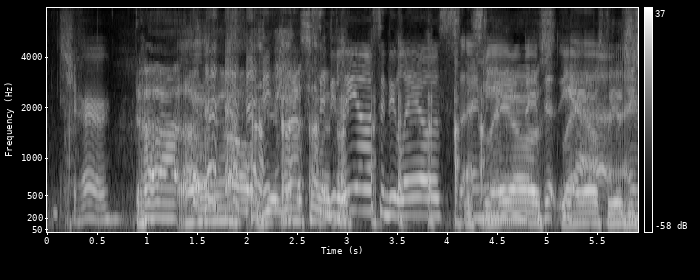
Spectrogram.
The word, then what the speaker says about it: Leos: so let's introduce cindy cindy leos is how you say your name right sure cindy leo cindy leos you say tomato i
